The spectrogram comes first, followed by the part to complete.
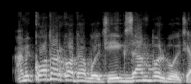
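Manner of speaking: normal talking voice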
